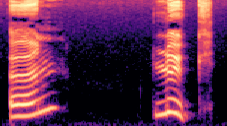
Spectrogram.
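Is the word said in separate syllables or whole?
syllables. It is broken into separate syllables. "Önce heceleyerek"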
